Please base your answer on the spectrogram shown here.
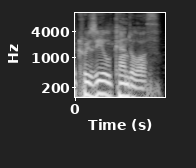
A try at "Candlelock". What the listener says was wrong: Candlelock. With a CK at the end. candle lock.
